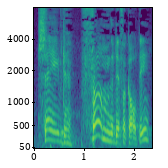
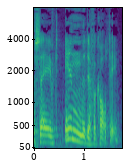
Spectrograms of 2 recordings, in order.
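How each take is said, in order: First: Slow, with "from" stretched and hit hard; deliberate emphasis on "from"; stress on from. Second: "in" picked out against the other words; deliberate emphasis on "in"; stress on in. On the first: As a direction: punch the word "from" for contrast. Contrasts from with in. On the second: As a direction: lean on the word "in" for contrast. Contrasts in with from. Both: Shown as a demonstration.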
